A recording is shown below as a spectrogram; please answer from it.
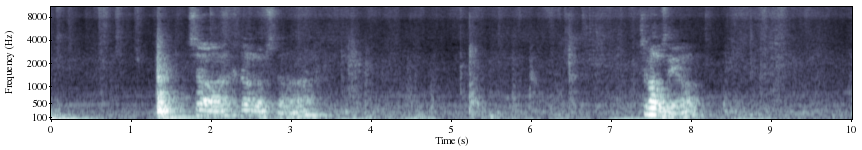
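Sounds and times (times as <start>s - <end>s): man speaking: 7.4s - 8.2s.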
